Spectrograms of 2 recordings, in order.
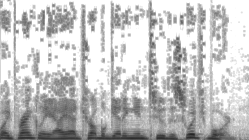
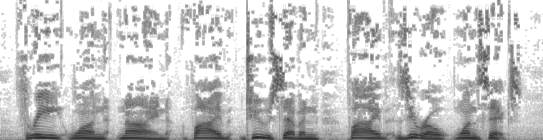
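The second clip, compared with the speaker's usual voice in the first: deliberately slow pace. Repeating the numbers after being told they talk too fast, very slow. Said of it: "let's slow it down".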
